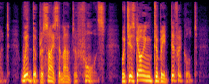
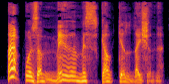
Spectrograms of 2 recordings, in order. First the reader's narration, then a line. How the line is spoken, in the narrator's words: Onranyan muttered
